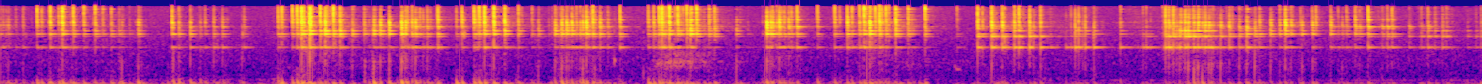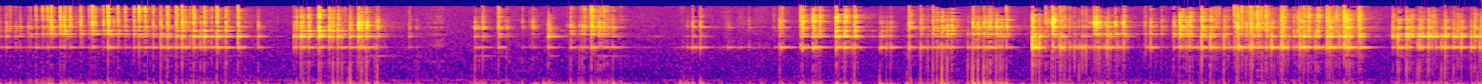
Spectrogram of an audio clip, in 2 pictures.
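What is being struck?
Cut glass serving dish.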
